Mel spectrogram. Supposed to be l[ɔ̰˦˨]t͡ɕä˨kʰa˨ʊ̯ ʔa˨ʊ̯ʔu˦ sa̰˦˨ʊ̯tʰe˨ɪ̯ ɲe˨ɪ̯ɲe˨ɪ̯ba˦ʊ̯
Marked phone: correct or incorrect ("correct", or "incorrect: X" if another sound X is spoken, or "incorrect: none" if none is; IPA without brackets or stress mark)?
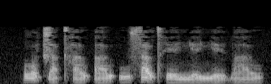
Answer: correct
